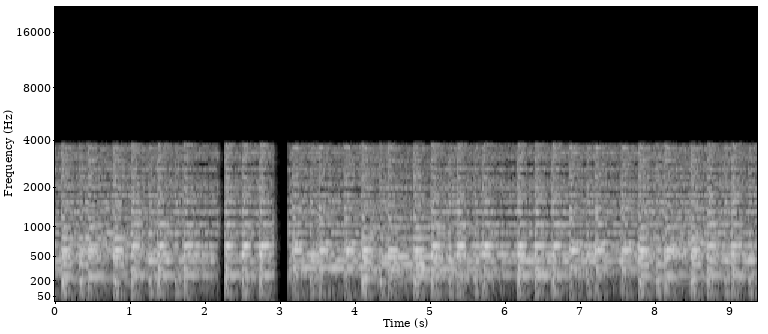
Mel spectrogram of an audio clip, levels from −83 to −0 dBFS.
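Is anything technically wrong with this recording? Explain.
Yes, there are three faults, all from delivery problems on a call path whose band stops at 4 kHz, which points to a G.711 mu-law stream at 64 kbps.

Short stall from a late packet, 2.18 to 2.28 s: a packet missed its playout time and the jitter buffer emptied. The receiver held the last sound for 84 ms until the packet turned up, then carried on from the same point. Nothing is lost, but that moment is stretched, with a faint buzz or a small dip, and everything after runs 84 ms later.

Call audio freeze, 2.91 to 3.13 s: the sound halts for 202 ms. The receiver extends the last sound as a fading buzz, then drops to about 90 ms of silence before the audio resumes where it stopped. Little or nothing is missing; a gap has been inserted, pushing the rest later by another 202 ms. The likely cause is packets held up in transit, draining the jitter buffer.

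Jitter buffer speed-up, 8.65 to 9.34 s: after the delays, the buffer held more audio than its target. To shrink the backlog, the receiver cut out many short pitch-period-sized pieces in a row, a few tens of milliseconds in total. The audio plays about 5% faster at unchanged pitch, so this last stretch sounds slightly hurried.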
